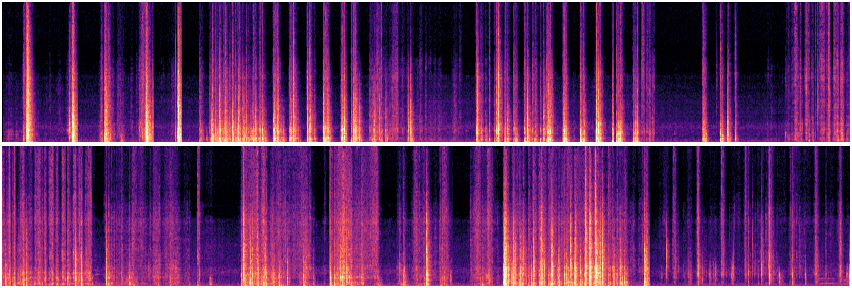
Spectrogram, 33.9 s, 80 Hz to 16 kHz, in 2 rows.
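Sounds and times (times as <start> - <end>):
paper rustling and crinkling: 1.4 - 10.9, 15.7 - 21.2, 21.8 - 33.9.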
